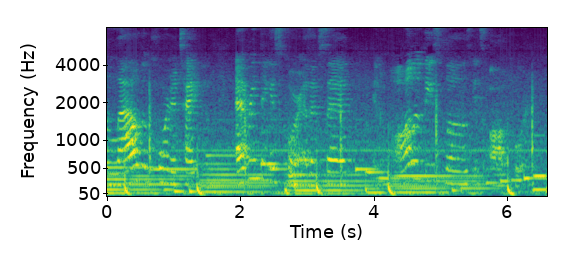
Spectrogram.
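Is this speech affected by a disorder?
No.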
